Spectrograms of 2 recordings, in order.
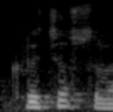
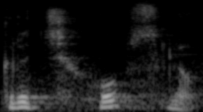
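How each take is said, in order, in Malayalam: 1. പേര് ചുരുക്കിയതാണ്, 'os' എന്ന ശബ്ദത്തിലാണ് അവസാനിക്കുന്നത്. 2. പേര് പൂർണ്ണമായി പറയുന്നു, 'hoffs' എന്ന് അവസാനിക്കുന്നു. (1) "ഞാൻ ഉച്ചരിക്കുന്നത് ക്രിച്ചോസ് എന്നാണ്, ഞാനങ്ങനെ പഠിച്ചുപോയി" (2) "നിങ്ങൾ വേണമെങ്കിൽ ക്രിച്ച്ഹോഫ്സ് നോക്കാം"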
